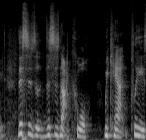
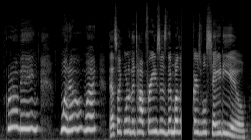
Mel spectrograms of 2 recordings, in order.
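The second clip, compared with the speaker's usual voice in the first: outraged call-out; 8 semitones higher, 6 dB louder than usual. Real, not acted. Outraged at the grooming line.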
